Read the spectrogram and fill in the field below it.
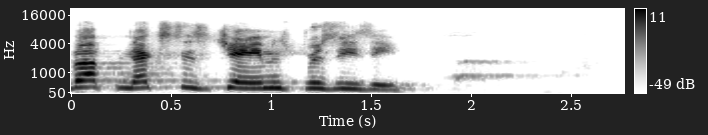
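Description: A woman speaks through a microphone.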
